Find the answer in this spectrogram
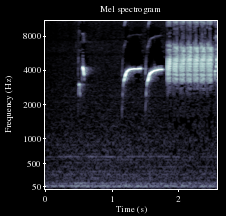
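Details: European goldfinch × canary mule singing, giving a short high note, then two loud whistled notes that slide down and level off, followed by a fast buzzy trill of repeated high pulses.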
